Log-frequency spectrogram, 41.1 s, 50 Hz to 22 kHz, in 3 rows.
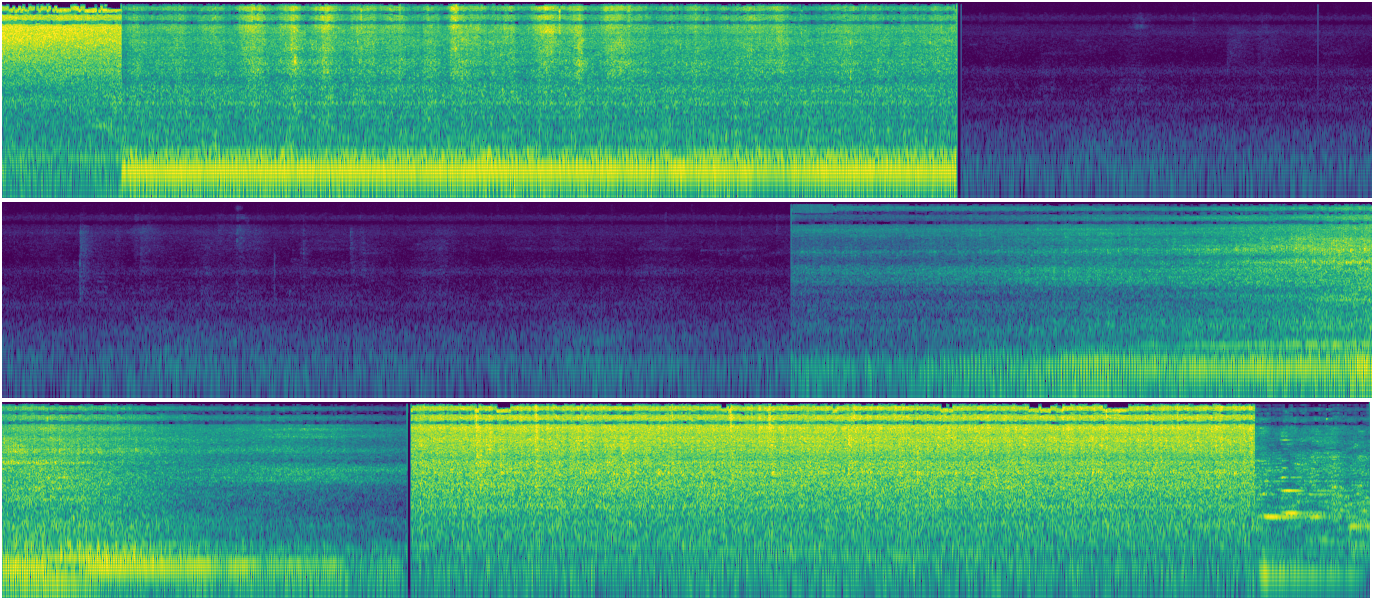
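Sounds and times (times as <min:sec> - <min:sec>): motor engine humming: 0:00.0 - 0:09.6, 0:21.6 - 0:41.0
steady hiss: 0:31.5 - 0:40.0.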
